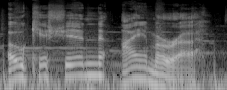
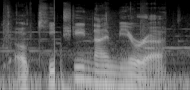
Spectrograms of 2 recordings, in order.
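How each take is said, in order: First: It is said in a put-on Southern accent. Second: It is said in the speaker's ordinary accent.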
